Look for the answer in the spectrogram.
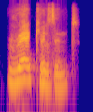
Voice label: "recusant", Indian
